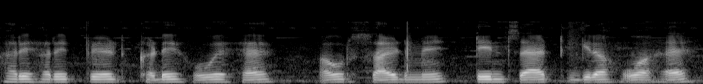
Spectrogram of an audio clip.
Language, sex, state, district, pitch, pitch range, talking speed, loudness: Hindi, male, Uttar Pradesh, Muzaffarnagar, 115 Hz, 110-120 Hz, 120 wpm, -21 LUFS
